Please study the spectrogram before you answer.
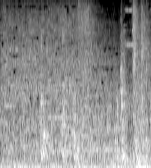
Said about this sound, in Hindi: दरवाजा जोर की आवाज के साथ खुला और वो लड़की रोती हुई बाहर आई और भागती हुई पटरियों की ओर चली गई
